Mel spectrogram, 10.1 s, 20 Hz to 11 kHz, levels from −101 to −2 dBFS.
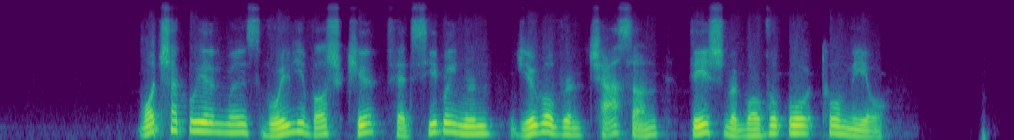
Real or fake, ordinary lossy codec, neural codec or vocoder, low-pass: fake; Opus, 16 kbps; codec, 16 kHz, 0.5 kbps, FunCodec, trained on LibriTTS, 25 frames a second; 7.2 kHz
